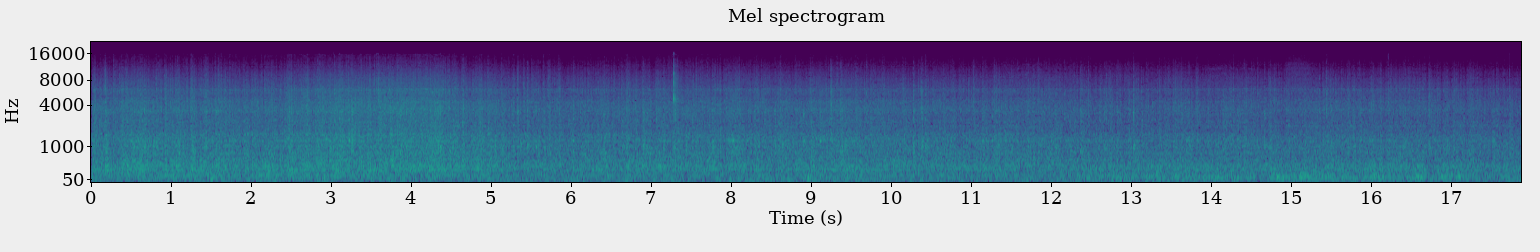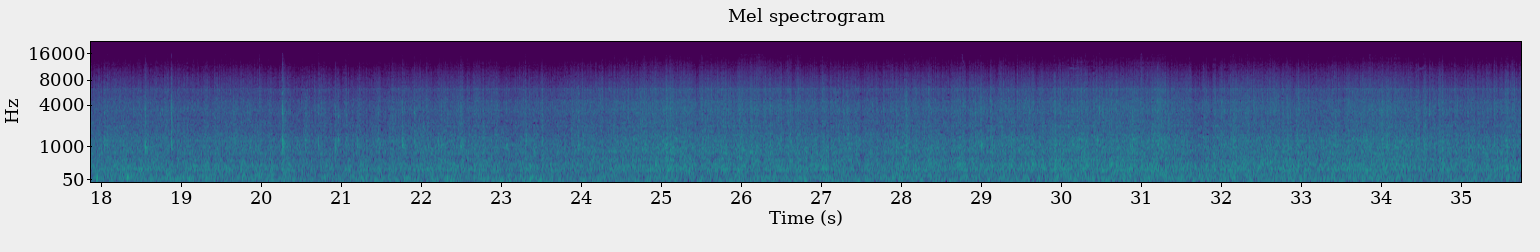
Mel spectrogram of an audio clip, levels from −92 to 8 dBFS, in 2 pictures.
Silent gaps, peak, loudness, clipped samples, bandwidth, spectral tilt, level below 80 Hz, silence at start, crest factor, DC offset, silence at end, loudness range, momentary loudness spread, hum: none; -16 dBFS; -39 LUFS; under 0.1%; 16.5 kHz; -3.5 dB/octave; -54 dBFS; 0 s; 24 dB; under 0.1%; 0 s; 7 LU; 7 LU; none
